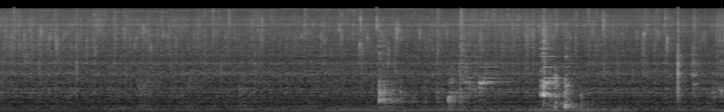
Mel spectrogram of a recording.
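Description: Sliced onion fries in a pan, a soft continuous sizzle with brief stirring scrapes and clinks growing busier toward the end.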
